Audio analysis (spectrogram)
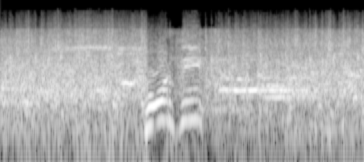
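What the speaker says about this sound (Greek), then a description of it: "ο Ηρακλής έτοιμος για το fair play κάτω από το ζεστό χειροκρότημα των φίλων του" Warm applause from standing Iraklis fans at a Champions League volleyball final in Rome, a dense continuous wash of clapping that fills the whole moment while a commentator speaks over it.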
